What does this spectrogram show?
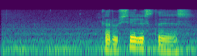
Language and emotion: Russian, neutral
